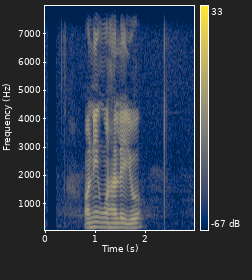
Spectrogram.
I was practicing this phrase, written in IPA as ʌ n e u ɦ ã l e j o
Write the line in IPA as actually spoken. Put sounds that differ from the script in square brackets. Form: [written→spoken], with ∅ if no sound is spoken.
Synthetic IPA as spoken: ʌ n [e→i] u ɦ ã l e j o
